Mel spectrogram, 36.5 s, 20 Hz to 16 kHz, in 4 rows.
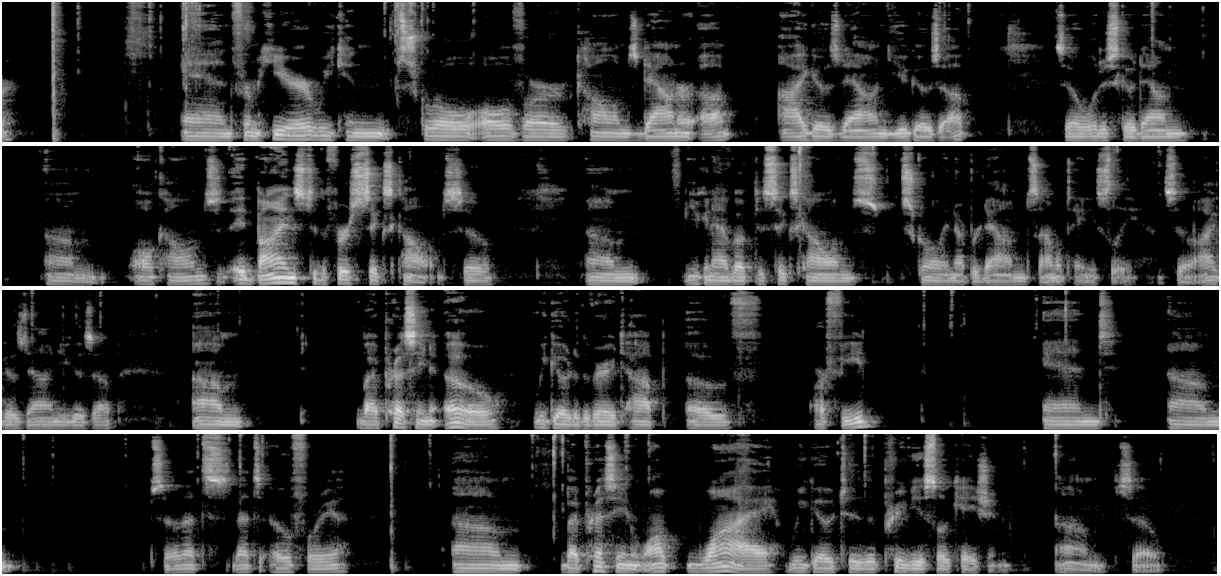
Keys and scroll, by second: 0.4 \, 8.6 i, 14.8 i, 15.6 u, 16.2 u, 17.8-19.7 typing, 23.7 o, 25.3 o, 27.5 i, 27.7 i, 28.3 i, 30.3 o, 34.9 y, 35.9-36.4 typing.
